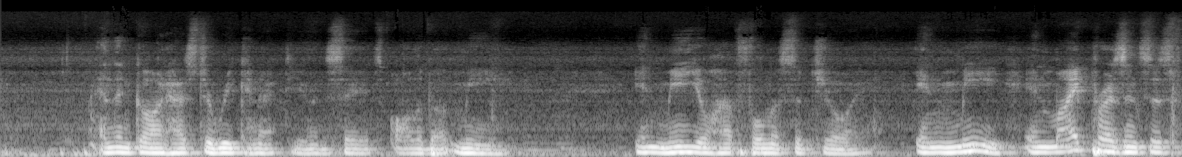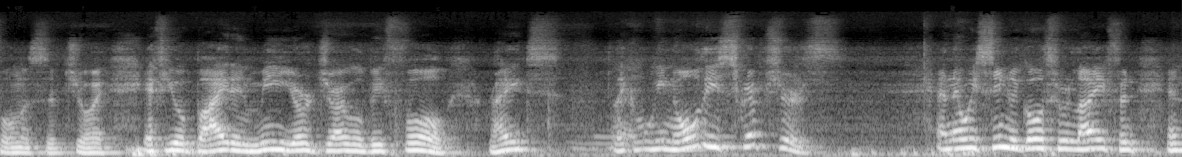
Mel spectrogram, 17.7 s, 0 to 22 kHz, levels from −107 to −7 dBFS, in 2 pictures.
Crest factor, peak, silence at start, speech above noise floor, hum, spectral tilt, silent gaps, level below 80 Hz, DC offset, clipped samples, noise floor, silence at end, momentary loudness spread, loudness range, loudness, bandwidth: 14 dB; -2 dBFS; 0 s; 26 dB; none; -9.5 dB/octave; none; -40 dBFS; under 0.1%; under 0.1%; -42 dBFS; 0 s; 14 LU; 4 LU; -18 LUFS; 7.4 kHz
